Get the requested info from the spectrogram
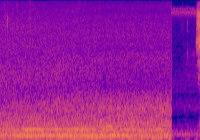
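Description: A steady low mechanical drone, such as a motor or engine running in the background, that cuts off abruptly shortly before the end.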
